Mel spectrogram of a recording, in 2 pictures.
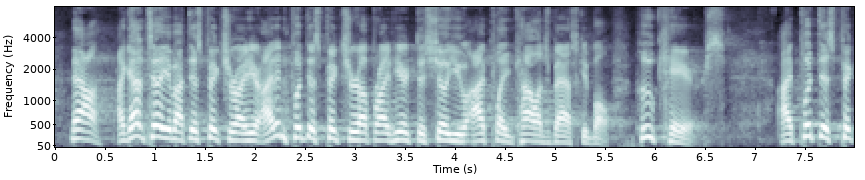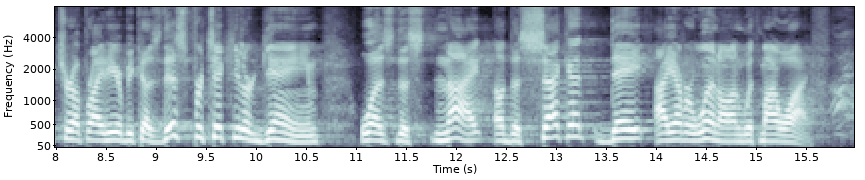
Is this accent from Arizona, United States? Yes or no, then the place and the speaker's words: no; Los Angeles, California, United States; I grew up in Los Angeles, California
